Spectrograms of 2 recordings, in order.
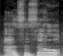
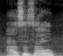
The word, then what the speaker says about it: Azazel: deal with the demon I think his name is azizel I'm not quite sure the pronunciation but I believe it's Azazel and as well actually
